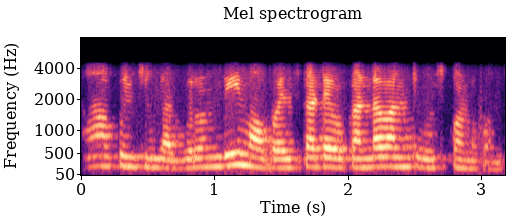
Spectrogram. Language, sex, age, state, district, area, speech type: Telugu, female, 18-30, Andhra Pradesh, Konaseema, urban, conversation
